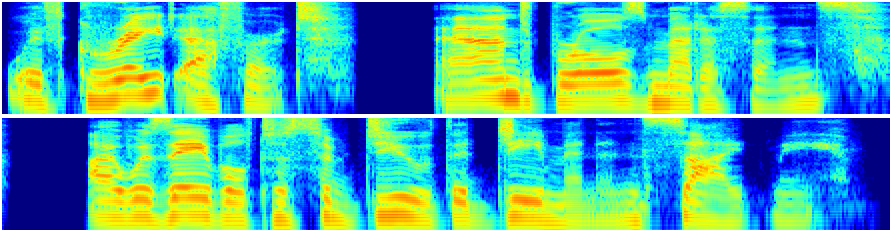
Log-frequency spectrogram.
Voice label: Female Blood Elf; Valeera

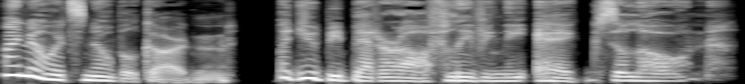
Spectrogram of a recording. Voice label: Female Human HAPPY NOBLEGARDEN

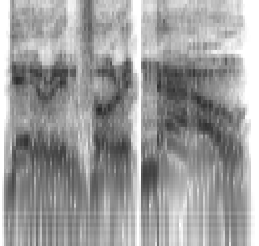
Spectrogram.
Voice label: Male Worgen Play

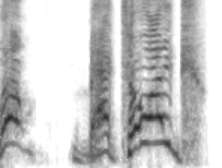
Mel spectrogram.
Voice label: Male Goblin; Whirleygig; Mission4 Loss

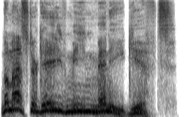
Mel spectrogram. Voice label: Male Satyr

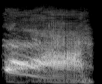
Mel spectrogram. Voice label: Female Quilboar Death

